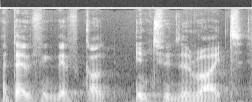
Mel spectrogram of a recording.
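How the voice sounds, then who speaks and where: A middle-aged man pitching stocks off the cuff as a studio guest, hesitating and repeating phrases. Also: little pitch movement, fairly quick, darkish tone. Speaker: investment analyst, show guest. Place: TV studio, standing.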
